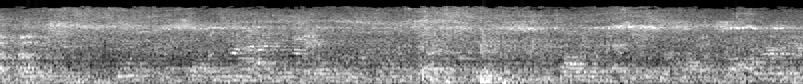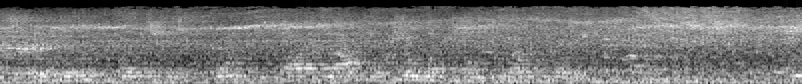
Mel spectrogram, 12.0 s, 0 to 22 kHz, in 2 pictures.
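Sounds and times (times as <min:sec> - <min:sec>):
steady hall rumble: 0:00.0 - 0:12.0.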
